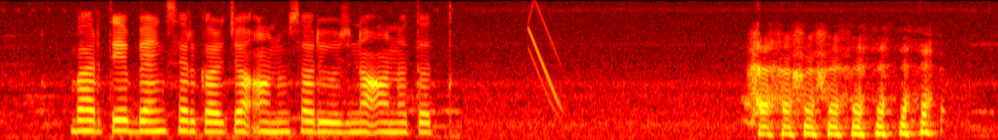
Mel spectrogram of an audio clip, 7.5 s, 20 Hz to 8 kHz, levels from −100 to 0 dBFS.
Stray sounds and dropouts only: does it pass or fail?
fail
